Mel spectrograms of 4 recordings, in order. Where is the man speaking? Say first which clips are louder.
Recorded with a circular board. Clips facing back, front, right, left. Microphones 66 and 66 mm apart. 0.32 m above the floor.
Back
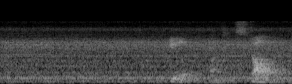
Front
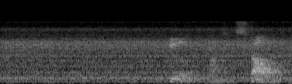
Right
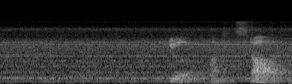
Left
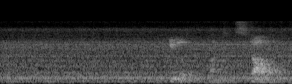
Even, even; 15° right, 1.3 m; by 2.9 s 15° left, 1.8 m.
